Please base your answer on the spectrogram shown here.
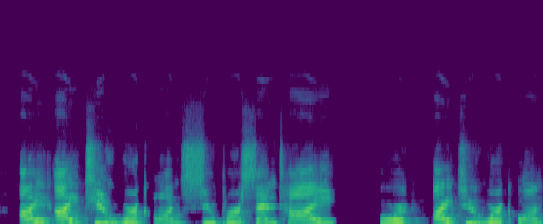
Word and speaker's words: sentai: So because you have tokusatsu, you have Thank you for sentai, pronouncing it correctly.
